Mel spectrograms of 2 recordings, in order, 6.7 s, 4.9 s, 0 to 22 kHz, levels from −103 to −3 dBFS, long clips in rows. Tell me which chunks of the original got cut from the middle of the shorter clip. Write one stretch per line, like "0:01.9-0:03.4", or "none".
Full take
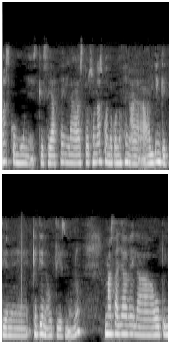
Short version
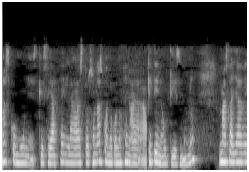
0:02.9-0:03.9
